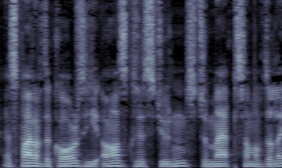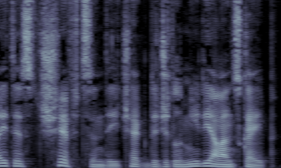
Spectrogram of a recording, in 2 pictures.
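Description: Low-voiced radio presenter guy, steady scripted announcing. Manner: measured announcer delivery.

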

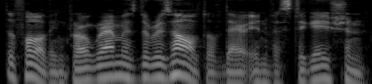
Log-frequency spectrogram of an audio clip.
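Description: Deep-voiced man presenting a radio show. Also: lively intonation, slight background noise. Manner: measured announcer delivery. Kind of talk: scripted news presenting.

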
